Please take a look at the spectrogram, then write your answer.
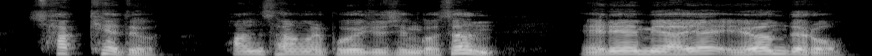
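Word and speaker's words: שָׁקֵד: 따라서 히브리어로 지켜본다, 즉 쇼케드라는 말과 첫 모음만 빼고 발음이 같은 살구나무, 즉 샤케드 환상을 보여주신 것은 에레미야의 예언대로 이루어질 것임을 강조하면서 약속하고 있는 것입니다.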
